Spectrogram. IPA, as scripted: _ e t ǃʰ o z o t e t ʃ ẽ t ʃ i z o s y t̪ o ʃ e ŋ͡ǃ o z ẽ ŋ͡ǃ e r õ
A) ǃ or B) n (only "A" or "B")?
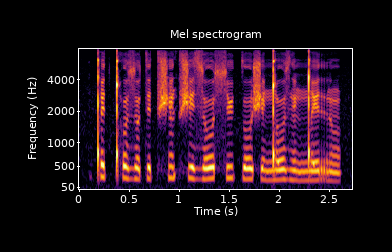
A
